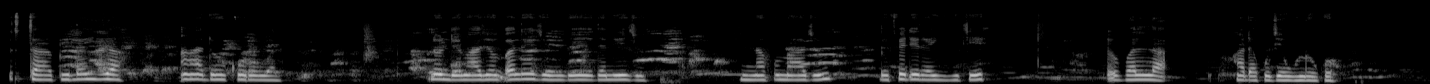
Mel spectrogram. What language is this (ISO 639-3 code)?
ful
